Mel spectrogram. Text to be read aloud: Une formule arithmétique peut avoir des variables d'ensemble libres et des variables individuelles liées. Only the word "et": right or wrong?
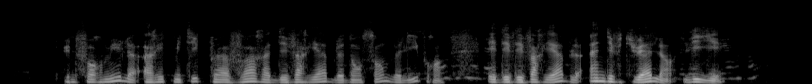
right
